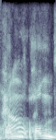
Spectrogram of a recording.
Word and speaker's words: Hand: But the Hond is how you say it in Norwegian. Hond Bryggeriet.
